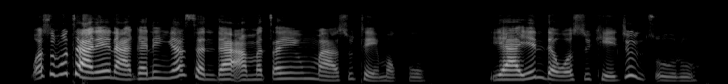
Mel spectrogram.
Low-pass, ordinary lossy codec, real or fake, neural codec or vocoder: 10.8 kHz; none; real; none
